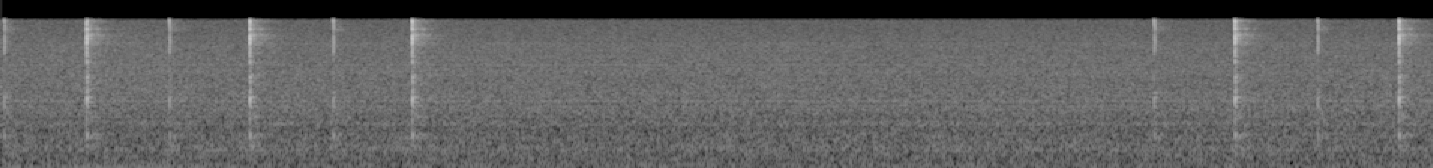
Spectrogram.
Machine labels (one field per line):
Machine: valve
